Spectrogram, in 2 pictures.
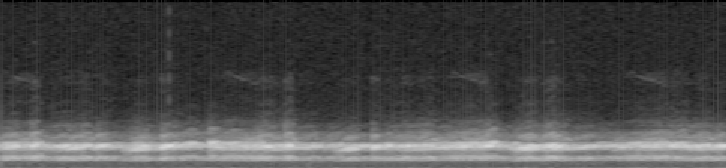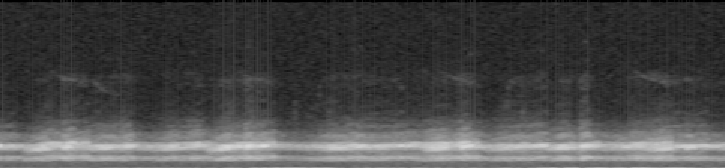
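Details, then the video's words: Many frogs croaking in a spring wetland behind a house, recorded live without looping: a dense, unbroken chorus of trilling croaks in two steady pitch bands, a middle and a higher one, pulsing with small swells in loudness. "Ambient Noise for Sleep Frogs Black Screen"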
